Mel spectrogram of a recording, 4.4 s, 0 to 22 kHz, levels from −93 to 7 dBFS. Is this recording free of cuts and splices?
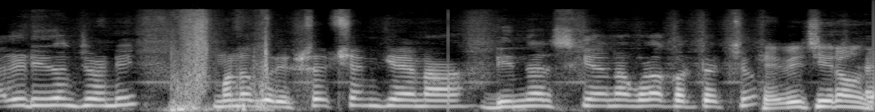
yes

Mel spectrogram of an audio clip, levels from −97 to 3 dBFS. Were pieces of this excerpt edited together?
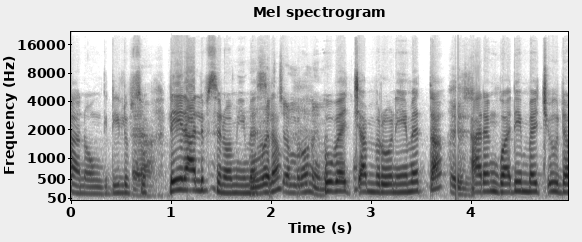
no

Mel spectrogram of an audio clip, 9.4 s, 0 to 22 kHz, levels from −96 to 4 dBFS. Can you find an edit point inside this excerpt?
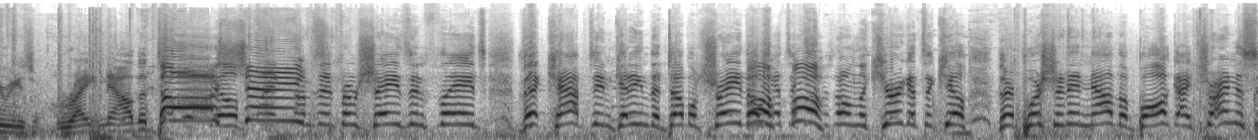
no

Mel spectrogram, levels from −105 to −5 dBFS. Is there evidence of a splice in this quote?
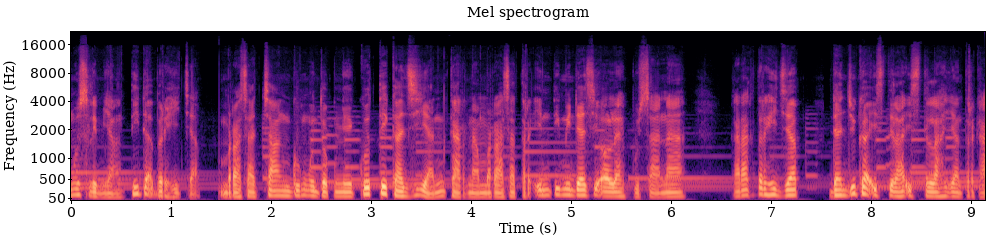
no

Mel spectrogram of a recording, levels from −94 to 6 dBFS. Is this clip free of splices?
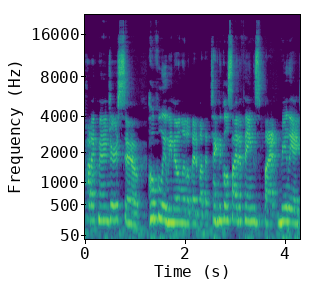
no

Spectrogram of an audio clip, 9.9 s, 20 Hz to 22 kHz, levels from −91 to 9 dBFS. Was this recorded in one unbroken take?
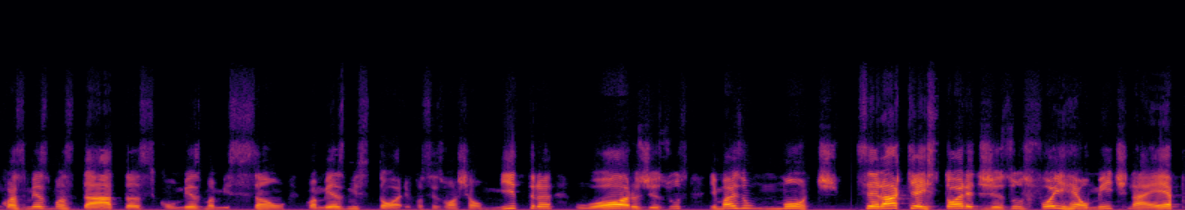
yes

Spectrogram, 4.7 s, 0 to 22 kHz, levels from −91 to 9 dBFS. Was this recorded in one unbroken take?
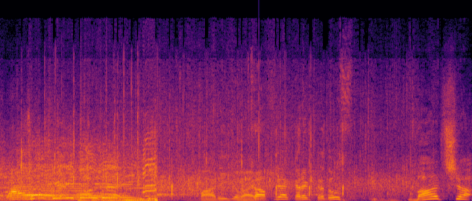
no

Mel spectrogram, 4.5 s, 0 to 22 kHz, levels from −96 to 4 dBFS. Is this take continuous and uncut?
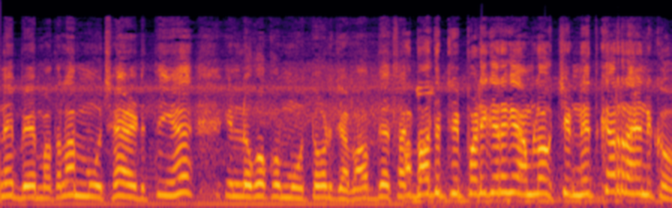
no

